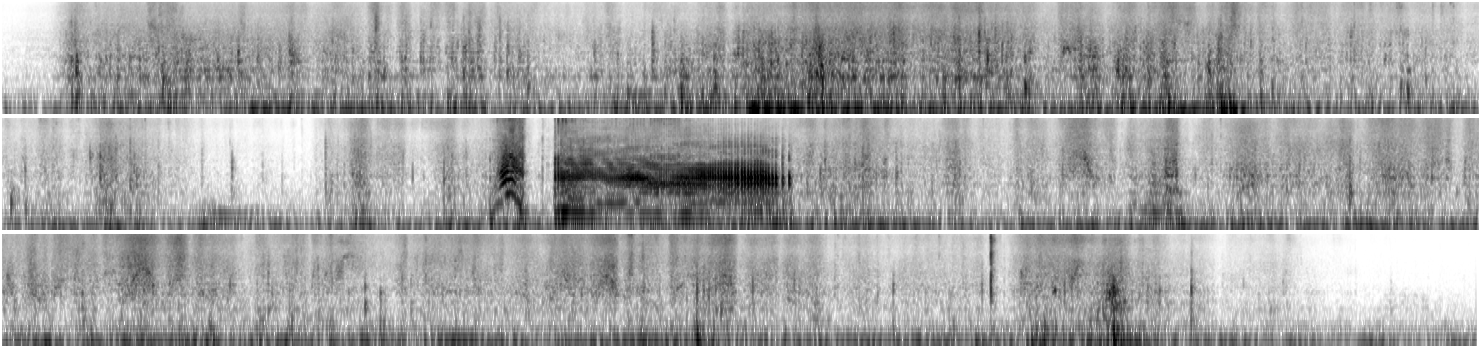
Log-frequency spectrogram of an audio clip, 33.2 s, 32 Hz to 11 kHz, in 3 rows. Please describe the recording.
noises from a heavy-duty jacket being put on: nylon fabric rubbing, velcro, zipper and clip. Shure WL183, Fel preamp, Edirol R09 recorder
